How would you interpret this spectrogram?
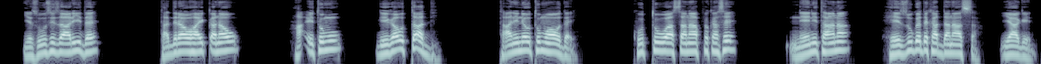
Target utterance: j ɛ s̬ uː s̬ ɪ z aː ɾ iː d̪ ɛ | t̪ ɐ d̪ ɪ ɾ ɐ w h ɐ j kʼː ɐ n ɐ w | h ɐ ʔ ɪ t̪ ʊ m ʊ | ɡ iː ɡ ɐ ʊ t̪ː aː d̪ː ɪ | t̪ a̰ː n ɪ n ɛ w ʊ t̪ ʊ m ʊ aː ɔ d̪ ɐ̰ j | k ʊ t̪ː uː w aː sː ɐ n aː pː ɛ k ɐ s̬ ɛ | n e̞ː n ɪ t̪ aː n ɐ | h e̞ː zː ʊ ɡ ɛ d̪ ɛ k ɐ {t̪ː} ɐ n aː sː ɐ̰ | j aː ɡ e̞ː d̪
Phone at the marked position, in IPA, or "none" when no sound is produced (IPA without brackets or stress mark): d̪ː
